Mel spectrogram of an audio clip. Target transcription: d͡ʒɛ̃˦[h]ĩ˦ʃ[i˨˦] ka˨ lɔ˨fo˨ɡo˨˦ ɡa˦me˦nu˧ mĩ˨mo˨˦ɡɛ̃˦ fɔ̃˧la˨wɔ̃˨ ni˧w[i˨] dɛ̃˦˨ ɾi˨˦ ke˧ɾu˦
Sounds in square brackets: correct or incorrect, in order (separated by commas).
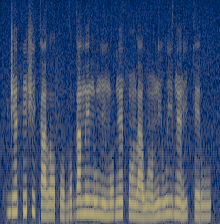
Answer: correct, incorrect, incorrect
